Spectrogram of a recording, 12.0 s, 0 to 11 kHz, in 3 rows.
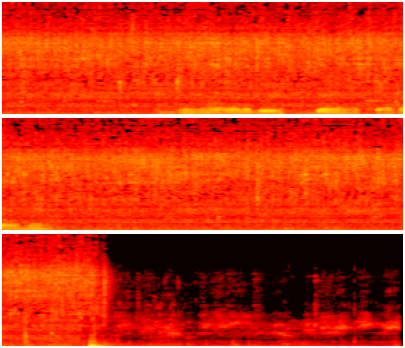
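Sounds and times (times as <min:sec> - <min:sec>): faucet running into sink: 0:00.0 - 0:09.2.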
